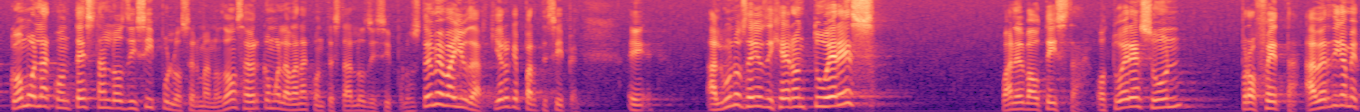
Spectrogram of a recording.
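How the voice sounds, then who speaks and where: A man preaches a sermon in a fairly high voice. He keeps drawing the congregation in with questions and light jokes. His words ring out with a long reverb, as in a church sanctuary. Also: sing-song, moderate pace. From United States. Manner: preaching, calling on the congregation for answers, joking asides. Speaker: pastor.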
